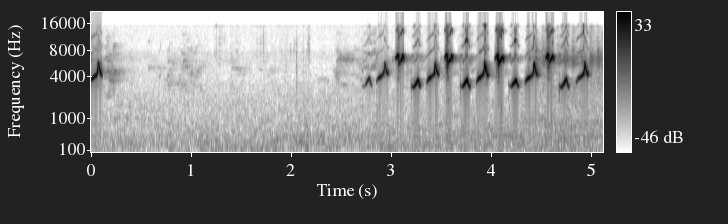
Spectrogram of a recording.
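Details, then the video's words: After a quiet stretch, a cinereous tit (gelatik batu) bursts into a rapid series of bright, high, bouncing chirps, evenly spaced about five per second. "suara gelatik batu"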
